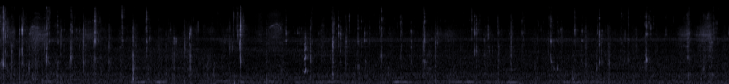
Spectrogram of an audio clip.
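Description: A person chewing and eating a strawberry muffin, with many small, irregular mouth clicks and soft crunches.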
